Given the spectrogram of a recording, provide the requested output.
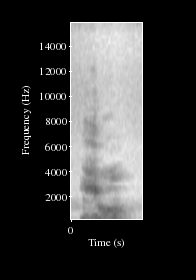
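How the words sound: The word starts with an ee-like sound. This is common in Spain. "Io é mais comum na Espanha"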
